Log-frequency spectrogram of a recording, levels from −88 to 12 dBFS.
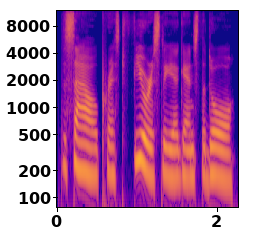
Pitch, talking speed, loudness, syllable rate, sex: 185 Hz, 185 wpm, -17 LUFS, 5.2 syllables/s, female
